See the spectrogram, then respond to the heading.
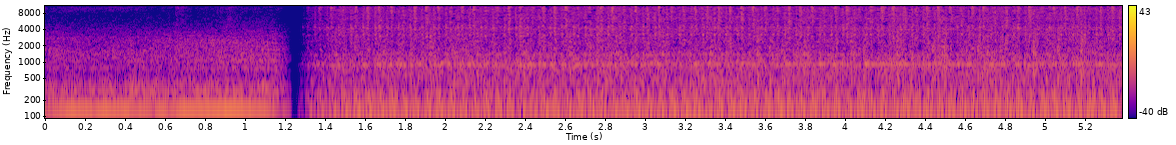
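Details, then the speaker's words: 1988 Jeep Comanche Renix 2.5L I4 manual, starting while reading ECU data: brief stumble then slow lumpy idle with deep uneven thump; owner suspects idle needs calibrating, possibly around 300 rpm; low rough idle. "I'll have to see if the idle has to be calibrated though I mean it could be idling at 300 possible"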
